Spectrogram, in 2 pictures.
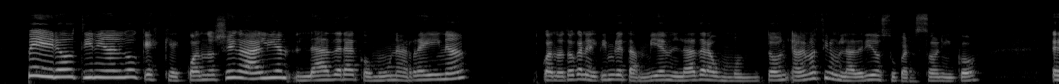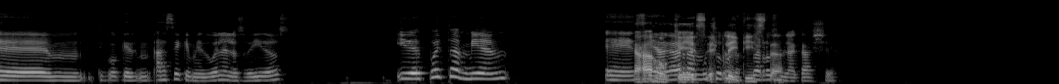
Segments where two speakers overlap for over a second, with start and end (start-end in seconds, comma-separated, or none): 16.9-18.4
